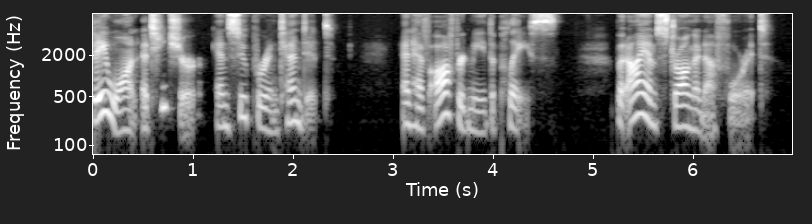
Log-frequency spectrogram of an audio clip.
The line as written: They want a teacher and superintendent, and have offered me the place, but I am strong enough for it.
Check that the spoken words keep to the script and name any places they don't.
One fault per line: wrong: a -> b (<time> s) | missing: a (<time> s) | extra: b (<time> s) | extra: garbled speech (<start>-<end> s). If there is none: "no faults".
no faults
